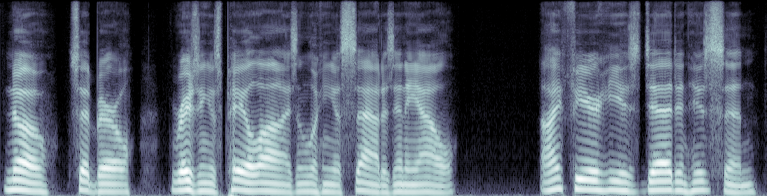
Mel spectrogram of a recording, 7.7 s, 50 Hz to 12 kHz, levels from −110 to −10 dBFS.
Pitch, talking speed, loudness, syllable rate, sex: 135 Hz, 170 wpm, -18 LUFS, 4.2 syllables/s, male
